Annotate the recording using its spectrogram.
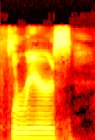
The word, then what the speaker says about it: Fleurir: Okay, well, the first song is Noir Fleurir's, I guess Fleurir would be the correct pronunciation.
